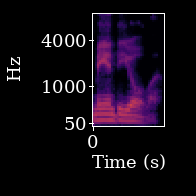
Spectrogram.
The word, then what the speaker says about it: Mandiola: It's actually spelled the way it's pronounced, Mandiola.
